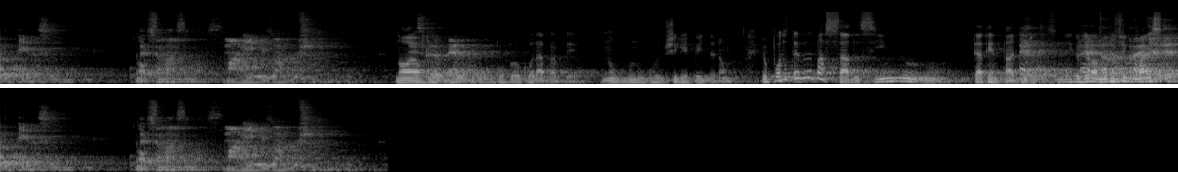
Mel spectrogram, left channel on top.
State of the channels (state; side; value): drops out; right; at 3.9 s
